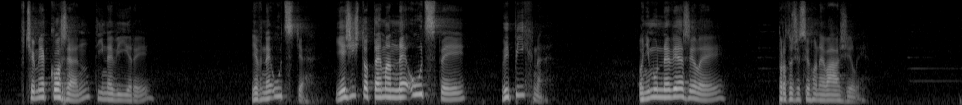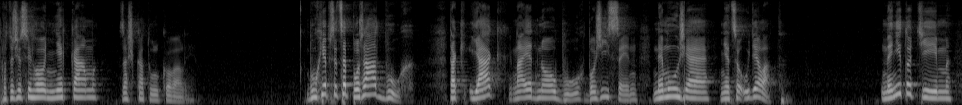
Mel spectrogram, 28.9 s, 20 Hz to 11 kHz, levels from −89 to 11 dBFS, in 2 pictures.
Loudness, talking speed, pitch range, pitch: -32 LUFS, 90 wpm, 135-195 Hz, 170 Hz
